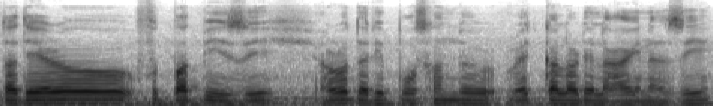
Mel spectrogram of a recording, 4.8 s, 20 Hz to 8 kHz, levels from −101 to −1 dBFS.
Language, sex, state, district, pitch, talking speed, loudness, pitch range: Nagamese, male, Nagaland, Dimapur, 100 Hz, 175 wpm, -17 LUFS, 95-105 Hz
